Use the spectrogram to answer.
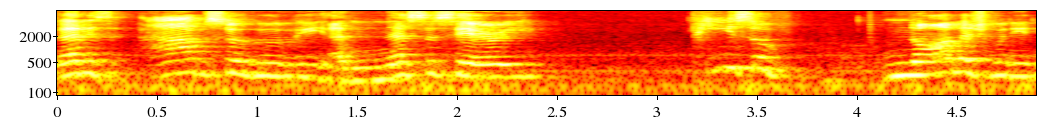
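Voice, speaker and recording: At a moderate pace and with ordinary pitch variation, the speaker is heard over noticeable background noise and audible room echo. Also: woman. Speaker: panel moderator. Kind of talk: panel discussion opening remarks. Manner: loud.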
